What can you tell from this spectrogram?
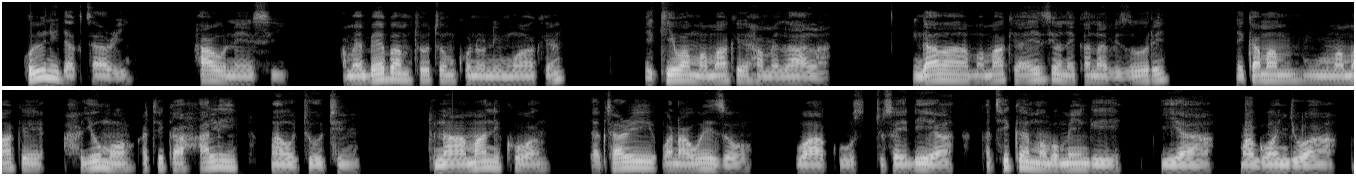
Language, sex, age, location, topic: Swahili, male, 25-35, Kisumu, health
